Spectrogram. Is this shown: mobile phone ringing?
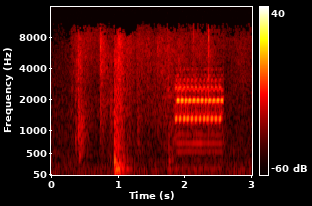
yes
